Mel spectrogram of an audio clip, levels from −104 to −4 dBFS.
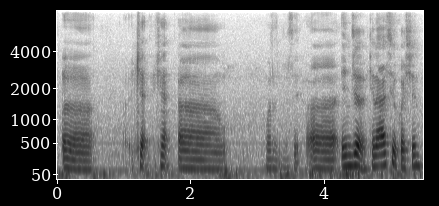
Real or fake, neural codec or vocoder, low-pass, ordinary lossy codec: real; none; none; none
